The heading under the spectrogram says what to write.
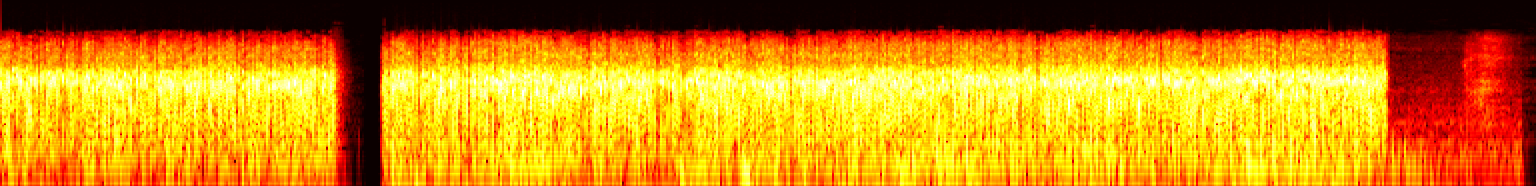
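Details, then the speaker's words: Live electrical switchgear recorded with an ordinary camcorder, audible well beyond the ultrasonic early-detection stage: harsh, steady crackling buzz as a failed insulator divider board, sagged to the left, arcs and tracks across to grounded surfaces. "you can see where this one has lost its composure if you will and failed to the left-hand side and got close enough now that we can hear it arcing and tracking across to the grounded surfaces"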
